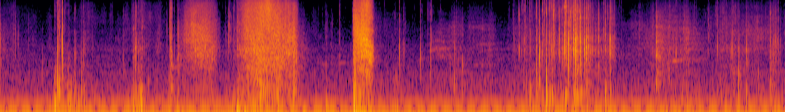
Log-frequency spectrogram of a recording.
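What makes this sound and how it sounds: Fingers and fingertips pinch, crush and rub crumbled chunks of solid baked baking soda cake into loose white powder. Dry crunching, tearing and crinkling bursts come in uneven clusters, with a broader bright hiss around the middle and a sharp crack just after it. A steady low hum sits underneath throughout.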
